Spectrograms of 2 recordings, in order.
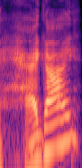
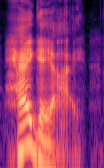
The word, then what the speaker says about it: Haggai: Yeah, and as a quick note, you can pronounce the name Haggai if you want to. That's what they do in the audio scriptures. However, there's a great controversy, and maybe this is tearing apart your household, but the primary song pronounces it Haggai, or closer to what John was saying, Haggai.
